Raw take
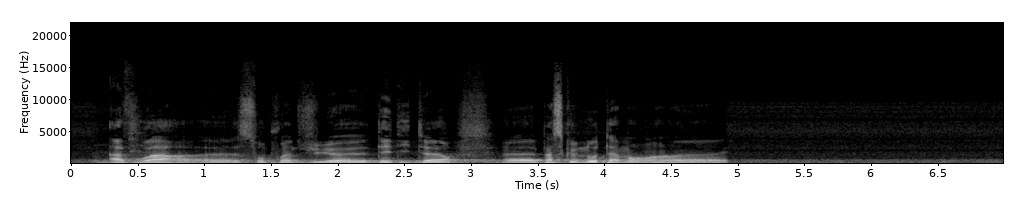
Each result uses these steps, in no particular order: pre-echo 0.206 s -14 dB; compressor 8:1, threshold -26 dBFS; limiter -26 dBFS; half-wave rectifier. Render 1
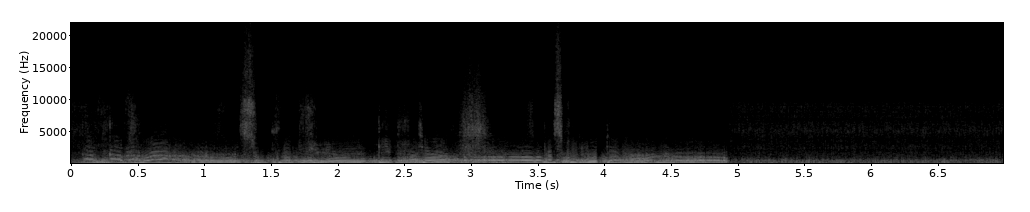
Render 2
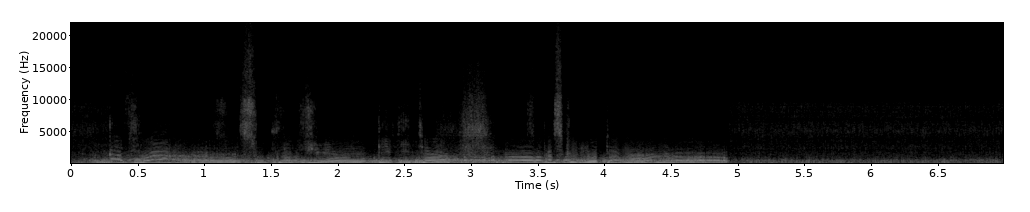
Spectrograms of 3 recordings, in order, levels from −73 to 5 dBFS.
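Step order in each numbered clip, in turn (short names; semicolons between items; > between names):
pre-echo > compressor > limiter > half-wave rectifier; compressor > limiter > half-wave rectifier > pre-echo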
